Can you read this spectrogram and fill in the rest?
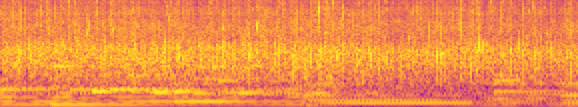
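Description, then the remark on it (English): A church audience claps steadily and densely for several seconds during a service while sustained keyboard chords hold underneath, the harmony shifting once midway; no one speaks. “Now, do I see some more? Clap some more.”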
